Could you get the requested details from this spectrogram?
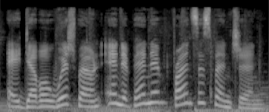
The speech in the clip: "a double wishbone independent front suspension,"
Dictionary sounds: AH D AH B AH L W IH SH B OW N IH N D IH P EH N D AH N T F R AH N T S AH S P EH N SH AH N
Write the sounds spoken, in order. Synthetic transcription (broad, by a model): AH D AH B L W IH SH B OW N IH N D IH P EH N D AH N T F R AH N T S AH S P EH N SH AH N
